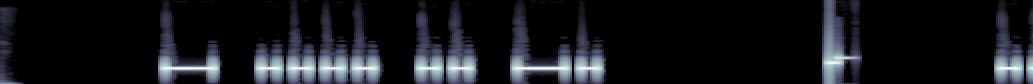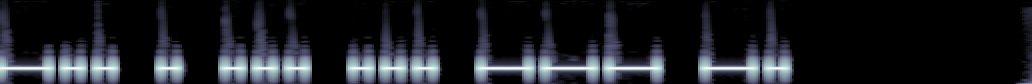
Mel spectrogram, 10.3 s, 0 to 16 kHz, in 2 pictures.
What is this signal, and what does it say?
Morse code, heard as a keyed tone, about 15 wpm, 700 Hz. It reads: THIN LESSON
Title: Sentences from Top 1200 Words - New Word Drill - 15wpm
